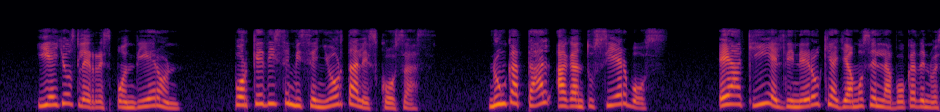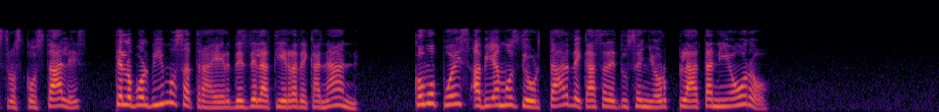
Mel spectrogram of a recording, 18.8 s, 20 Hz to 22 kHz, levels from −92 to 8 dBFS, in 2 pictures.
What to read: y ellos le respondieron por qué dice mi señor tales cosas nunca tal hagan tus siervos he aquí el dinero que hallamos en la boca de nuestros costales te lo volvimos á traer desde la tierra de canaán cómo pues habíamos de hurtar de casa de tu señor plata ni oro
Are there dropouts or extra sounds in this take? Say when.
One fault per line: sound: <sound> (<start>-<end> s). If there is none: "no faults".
no faults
